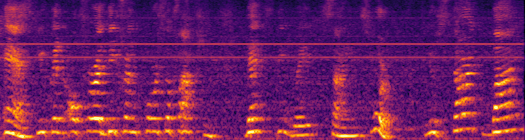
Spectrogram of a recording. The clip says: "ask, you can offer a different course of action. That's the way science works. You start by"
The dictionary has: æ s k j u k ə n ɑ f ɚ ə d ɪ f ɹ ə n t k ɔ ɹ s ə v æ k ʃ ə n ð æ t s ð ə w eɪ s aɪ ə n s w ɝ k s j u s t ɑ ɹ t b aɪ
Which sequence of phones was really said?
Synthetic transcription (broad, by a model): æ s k j u k ə n ɑ f ɚ ə d ɪ f ɹ ə n t k ɔ ɹ s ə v æ k ʃ ə n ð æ t s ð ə w eɪ s aɪ ə n s w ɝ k j u s t ɑ ɹ t b aɪ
